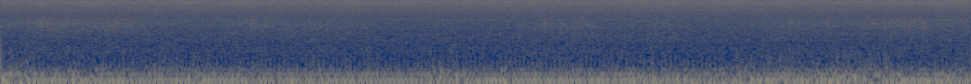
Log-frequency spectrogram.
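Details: Only white-noise hiss and a deep electrical hum run through the whole stretch, with no animal voice.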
